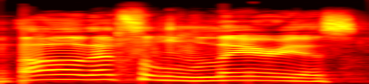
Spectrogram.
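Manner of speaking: normal talking voice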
